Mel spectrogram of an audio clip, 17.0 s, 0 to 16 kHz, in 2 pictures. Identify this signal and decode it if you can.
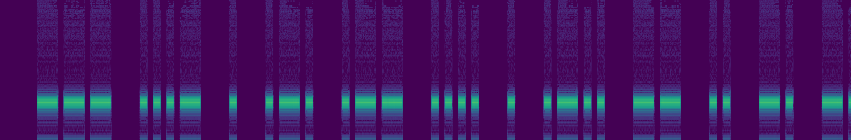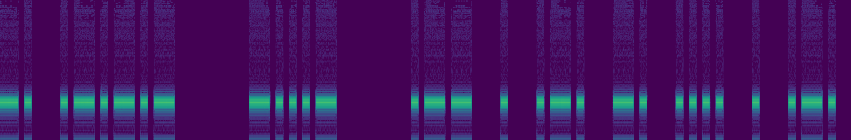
Morse code, heard as a keyed tone, about 18 wpm, spaced as for 15 wpm, 1000 Hz. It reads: OVERWHELMING. <BT> WERNHER
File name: qotdfiles / 15wpm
